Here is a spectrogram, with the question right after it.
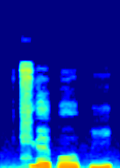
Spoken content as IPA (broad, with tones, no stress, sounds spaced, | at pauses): t͡ɕ ɥ ɛ˥˧ p o˥˩ ʊ̯ p i˧˥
